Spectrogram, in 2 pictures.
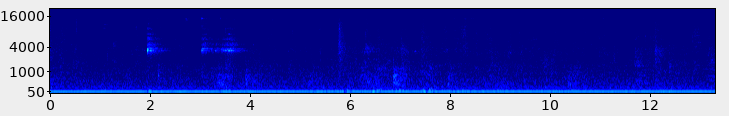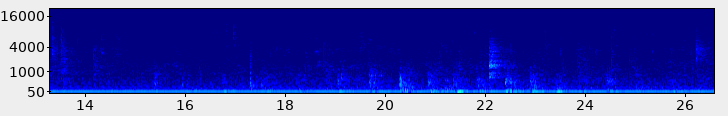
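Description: A piano plays soft, sparse notes in a large, echoing hall.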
